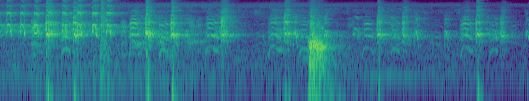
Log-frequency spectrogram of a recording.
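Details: In the morning, with dew still on the grass, langurs give loud, harsh, honking alarm barks in quick, uneven bursts as a pack of dholes trees a leopard nearby.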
